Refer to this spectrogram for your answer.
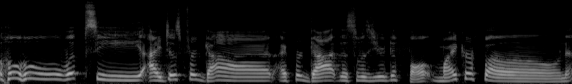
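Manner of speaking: slow, drawn-out, put-on Valley Girl accent. Explaining a microphone mix-up, the speaker voices their computer in a valley girl voice. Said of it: "my computer turned into a Valley Girl".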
